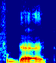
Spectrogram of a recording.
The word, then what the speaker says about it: forget: and honestly this would forget uh Native always forget they do not want to pronounce t at all I've got it yeah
